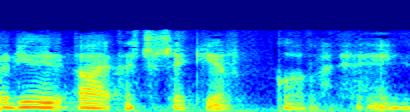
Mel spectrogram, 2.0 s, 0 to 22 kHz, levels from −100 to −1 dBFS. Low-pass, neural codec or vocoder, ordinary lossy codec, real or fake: 7.2 kHz; codec, 16 kHz, 1 kbps, FunCodec, trained on Chinese and English, 50 frames a second; MP3, 48 kbps; fake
